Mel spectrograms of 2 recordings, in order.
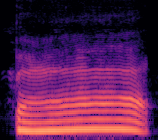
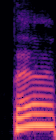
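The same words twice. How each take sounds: First: The syllable is read slowly and drawn out long. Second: The syllable is read at a steady, short pace. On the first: The speaker calls it wrong. "Karena terlalu lambat. Jadinya panjang kan?" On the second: The speaker calls it right. "Jadi Abah pinginnya slow, slow saja. Biasa"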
